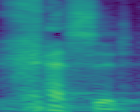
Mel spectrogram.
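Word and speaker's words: Hesed (חסד): The word love in this verse 5 of Psalm 100 is the Hebrew word hesed. And you're actually supposed to say it like with a that type of H. Hesed. You want to try that?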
